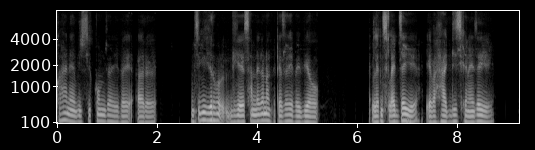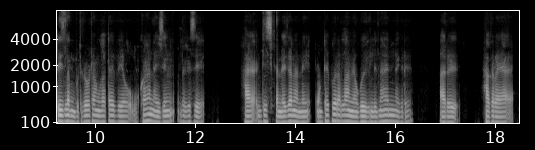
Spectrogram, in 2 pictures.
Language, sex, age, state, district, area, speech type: Bodo, male, 18-30, Assam, Baksa, rural, spontaneous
